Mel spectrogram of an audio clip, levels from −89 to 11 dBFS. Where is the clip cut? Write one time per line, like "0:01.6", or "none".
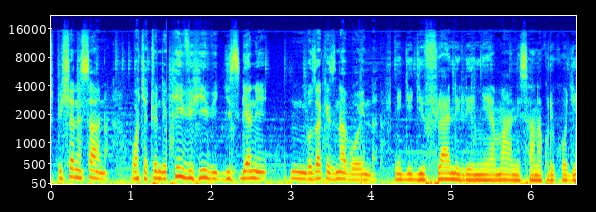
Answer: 0:01.4
0:04.2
